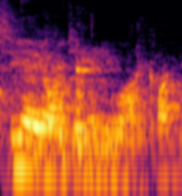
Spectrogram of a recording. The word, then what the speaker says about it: Cartney: C-A-R-T-N-E-Y, Cartney. Cardney.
